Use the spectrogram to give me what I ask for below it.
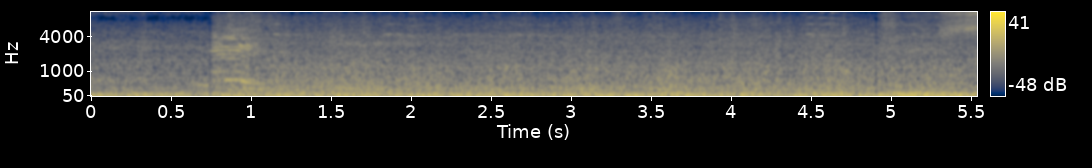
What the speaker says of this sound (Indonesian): bus mulai berangkat dari Joyoboyo, Surabaya.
